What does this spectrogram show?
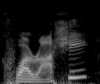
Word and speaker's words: Quarashi: I was such a little nerd that I listened to a band called Quarashi. Uh they're it's spelled Q U A R A S H I.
